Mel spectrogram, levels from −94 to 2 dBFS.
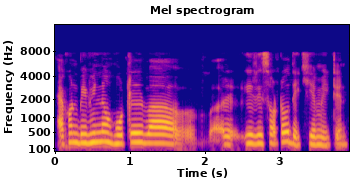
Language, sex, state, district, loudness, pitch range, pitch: Bengali, female, West Bengal, Kolkata, -15 LUFS, 195-235 Hz, 215 Hz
